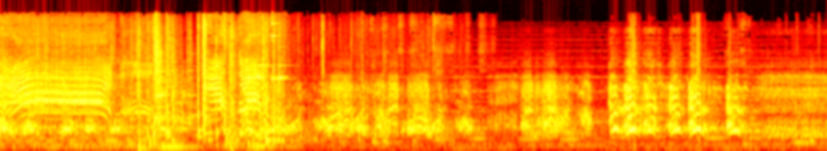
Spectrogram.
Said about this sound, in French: À présent, voyons comment reconnaître l'humeur de son chien en écoutant ses aboiements.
